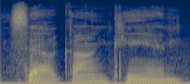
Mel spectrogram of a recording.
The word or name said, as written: zalgonkian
